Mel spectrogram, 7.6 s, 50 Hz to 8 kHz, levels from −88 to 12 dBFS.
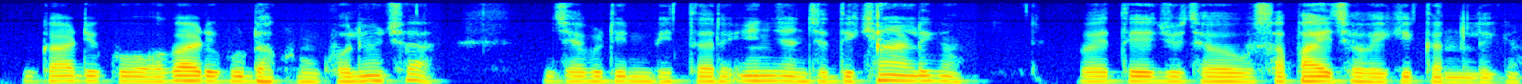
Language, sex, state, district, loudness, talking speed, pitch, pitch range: Kumaoni, male, Uttarakhand, Uttarkashi, -20 LUFS, 190 wpm, 125 Hz, 120-125 Hz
